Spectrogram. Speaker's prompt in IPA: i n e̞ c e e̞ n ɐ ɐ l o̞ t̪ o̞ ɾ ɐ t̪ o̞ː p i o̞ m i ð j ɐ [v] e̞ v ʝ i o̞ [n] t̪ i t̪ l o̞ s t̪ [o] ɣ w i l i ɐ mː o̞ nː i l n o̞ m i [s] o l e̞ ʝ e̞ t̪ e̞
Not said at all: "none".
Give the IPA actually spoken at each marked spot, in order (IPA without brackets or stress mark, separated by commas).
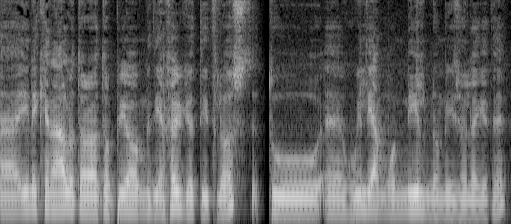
f, none, u, z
